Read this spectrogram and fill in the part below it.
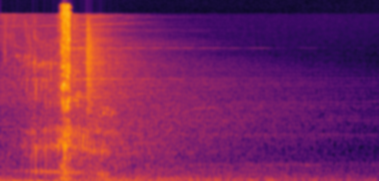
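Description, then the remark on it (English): A loud lion roar erupts in a single harsh burst, then trails off into a low, rumbling growl that fades over the next few seconds, as the lion pounces on and attacks a person. “Then, suddenly, a lion pounced on her and tore out a piece of her scalp with its fangs.”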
